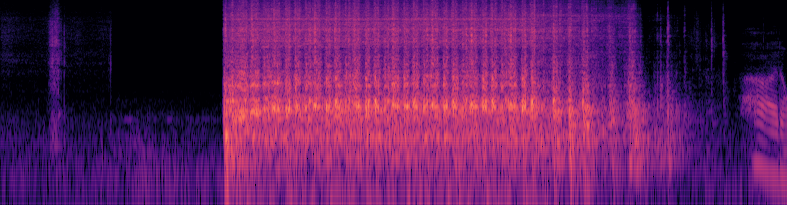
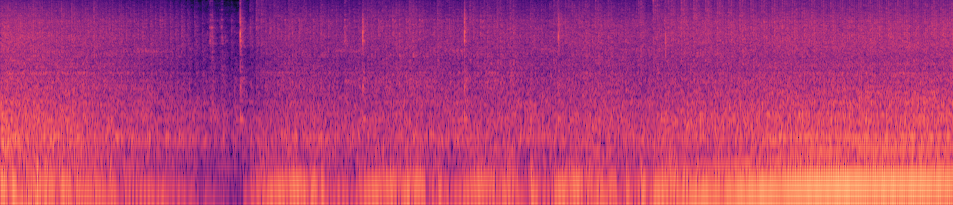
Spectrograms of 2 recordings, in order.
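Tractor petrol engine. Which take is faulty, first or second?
first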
